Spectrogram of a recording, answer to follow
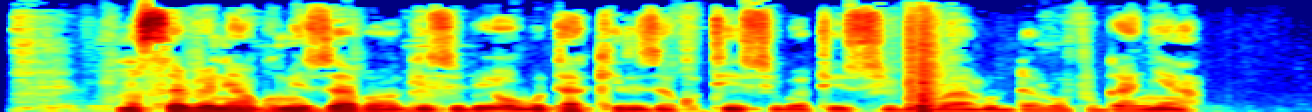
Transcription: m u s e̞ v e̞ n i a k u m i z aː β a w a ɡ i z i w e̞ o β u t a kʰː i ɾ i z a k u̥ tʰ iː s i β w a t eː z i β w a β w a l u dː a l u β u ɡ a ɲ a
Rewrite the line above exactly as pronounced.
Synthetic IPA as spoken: m u s e̞ v e̞ n i a ɡ u m i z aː β a w a ɡ i z i β e̞ o β u t a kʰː i ɾ i z a k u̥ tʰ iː s i β w a t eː s i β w a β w a l u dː a l u v u ɡ a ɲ a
